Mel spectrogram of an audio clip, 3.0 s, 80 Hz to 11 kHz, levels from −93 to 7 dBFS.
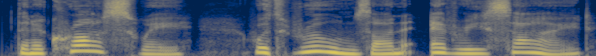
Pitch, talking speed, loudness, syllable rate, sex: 215 Hz, 160 wpm, -19 LUFS, 4.6 syllables/s, female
